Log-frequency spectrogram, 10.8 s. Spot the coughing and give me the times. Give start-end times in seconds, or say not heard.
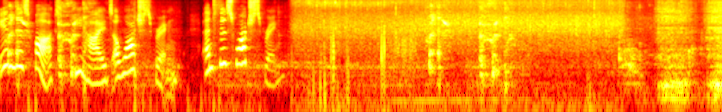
0.1-2.1, 6.4-7.8.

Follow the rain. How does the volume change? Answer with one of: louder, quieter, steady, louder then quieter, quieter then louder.
steady.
